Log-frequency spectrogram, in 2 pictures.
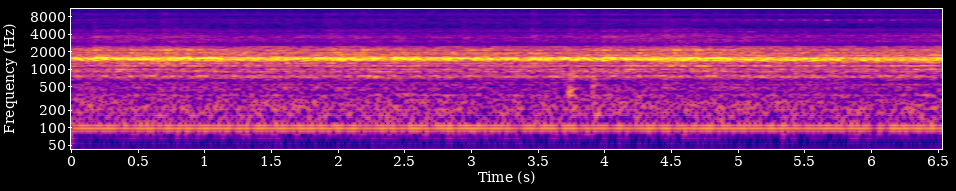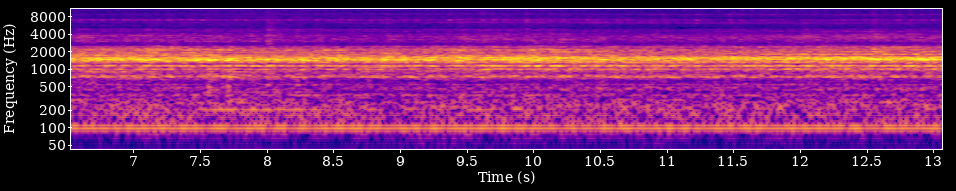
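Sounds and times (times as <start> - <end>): model train locomotive humming: 0.0 - 13.0.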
